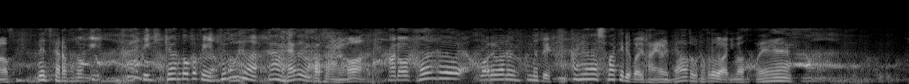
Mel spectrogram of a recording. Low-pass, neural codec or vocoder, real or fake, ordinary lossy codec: 5.4 kHz; codec, 16 kHz, 1 kbps, FreqCodec, larger model; fake; none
